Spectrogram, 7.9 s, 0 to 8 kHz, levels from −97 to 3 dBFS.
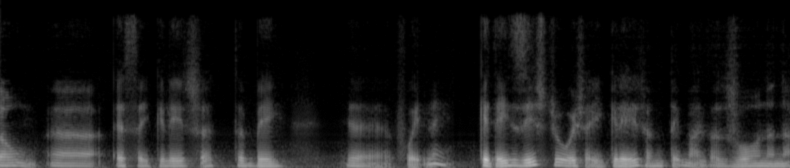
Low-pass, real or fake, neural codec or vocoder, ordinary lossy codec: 7.2 kHz; fake; codec, 24 kHz, 0.5 kbps, DualCodec; none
